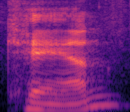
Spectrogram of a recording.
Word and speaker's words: khaen: the instrument the instrument there you see the name is spelled a number of different ways it is pronounced can it is the bamboo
